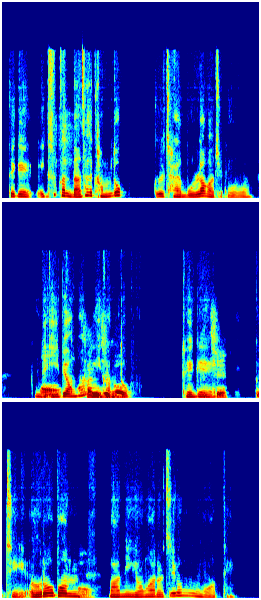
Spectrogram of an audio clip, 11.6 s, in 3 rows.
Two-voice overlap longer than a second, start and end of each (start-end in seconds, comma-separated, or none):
4.4-5.8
